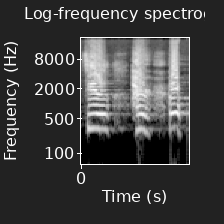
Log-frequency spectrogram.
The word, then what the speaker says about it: fill her up: fill her up 이렇게 H 발음은 거의 안 됩니다.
